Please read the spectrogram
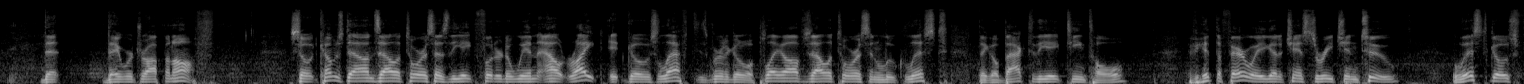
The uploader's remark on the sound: live from Fairway Social!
